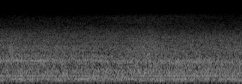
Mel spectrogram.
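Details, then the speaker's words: FSJ Cherokee AC refurbish, fan powered via red wire to fuse block and black to ground: smooth, even rush of air with faint steady hum and no rattles; fan circuit works. "And so we know that the fan circuit works."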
